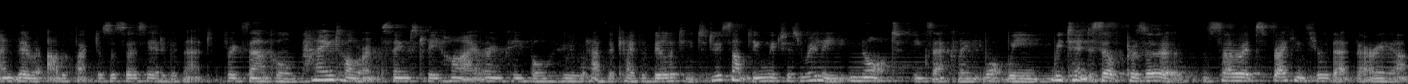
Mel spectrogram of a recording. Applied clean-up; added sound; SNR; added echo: neural separator model SepFormer DNS4.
